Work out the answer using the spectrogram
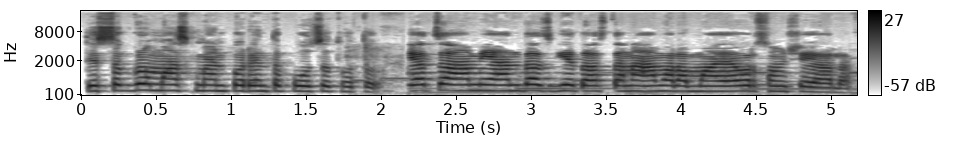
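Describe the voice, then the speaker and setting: A woman's voice: sits high, little pitch movement, fairly quick, dull audio, faint music behind, close to an everyday voice. A woman voicing a young woman accused of an attack, insistently pleading her innocence, in a plain reading voice.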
